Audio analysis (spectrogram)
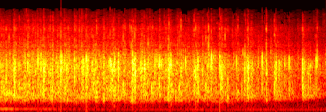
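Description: Congregation at a Catholic ordination ceremony claps in a dense, steady burst of applause, close and moderately loud throughout with no voices over it.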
